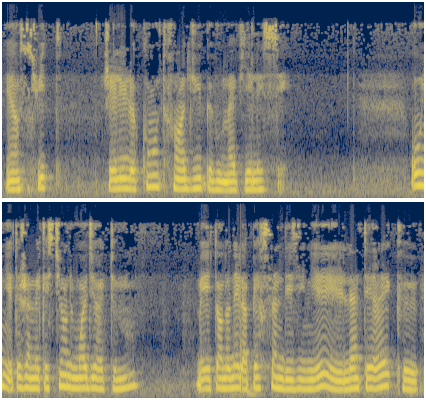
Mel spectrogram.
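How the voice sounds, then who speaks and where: An actress playing a refined, emotional widow in a vintage French radio mystery, with genteel, expressive theatrical delivery. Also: female voice, low voice, breathy edge. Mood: distressed, confiding. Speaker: actor. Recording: muffled old radio drama recording.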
